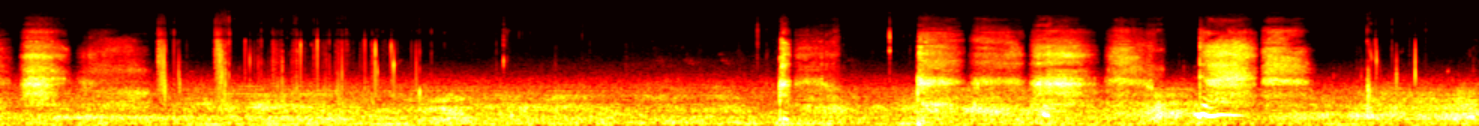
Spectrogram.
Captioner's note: gags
